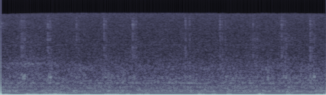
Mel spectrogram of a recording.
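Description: Faint, irregular ticks of a small screwdriver working out the single screw that holds a laptop-style wireless card down. A steady hiss runs underneath.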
